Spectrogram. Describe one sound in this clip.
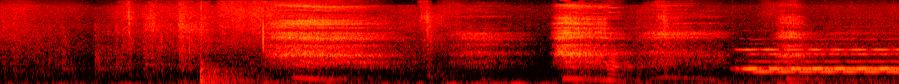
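A young woman laughs softly close by.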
